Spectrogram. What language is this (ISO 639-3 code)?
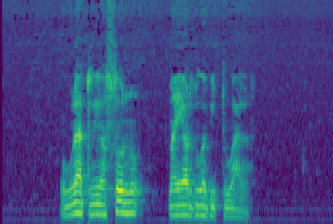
glg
